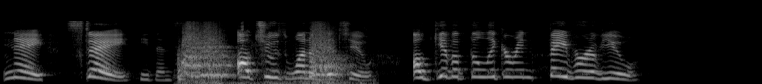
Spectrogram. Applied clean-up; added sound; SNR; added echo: none; Bark; 4 dB; none.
